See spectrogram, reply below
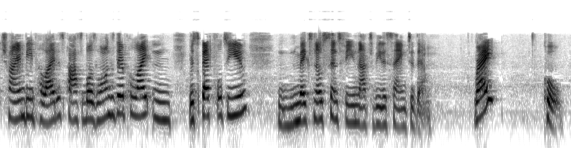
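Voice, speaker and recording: A young adult woman hosting a casual advice talk show, speaking frankly and acting out quoted lines. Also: mid-range voice. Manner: frank and animated, acts out quoted lines in character. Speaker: podcast host. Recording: dull lo-fi recording.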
